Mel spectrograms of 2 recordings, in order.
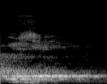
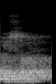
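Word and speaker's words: يُصِبْ: orang baca mayyuridillahu bihi khairan yusib, ya, boleh, atau yusab boleh, ya. Rawahu al-Bukhari wa tabatu yusib bi fathis shadi wa kasriha, tuh, ya. Ini boleh dua cara bacanya, dengan harakat fathah ataupun dengan harakat kasrah.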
